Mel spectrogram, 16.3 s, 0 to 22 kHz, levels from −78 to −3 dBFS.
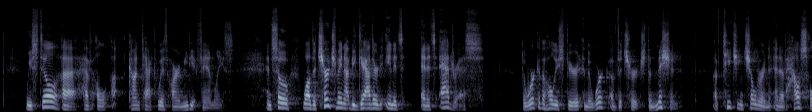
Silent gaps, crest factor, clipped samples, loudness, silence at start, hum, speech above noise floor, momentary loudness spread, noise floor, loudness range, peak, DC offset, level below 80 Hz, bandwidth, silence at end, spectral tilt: none; 22 dB; under 0.1%; -37 LUFS; 0.25 s; none; 31 dB; 13 LU; -68 dBFS; 7 LU; -16 dBFS; under 0.1%; under -90 dBFS; 16.5 kHz; 0 s; -4 dB/octave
